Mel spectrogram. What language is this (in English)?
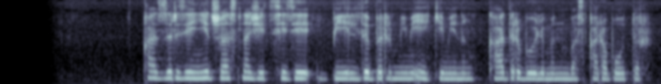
Kazakh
